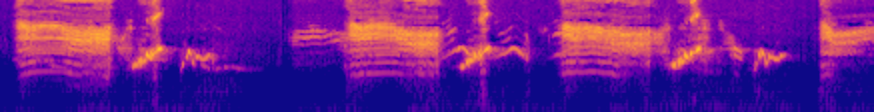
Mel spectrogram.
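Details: Cisticola exilis volitans, the golden-headed cisticola, gives three insect-like buzzes roughly a second apart, each finished with a bright rising twangy note and a short trailing chip.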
